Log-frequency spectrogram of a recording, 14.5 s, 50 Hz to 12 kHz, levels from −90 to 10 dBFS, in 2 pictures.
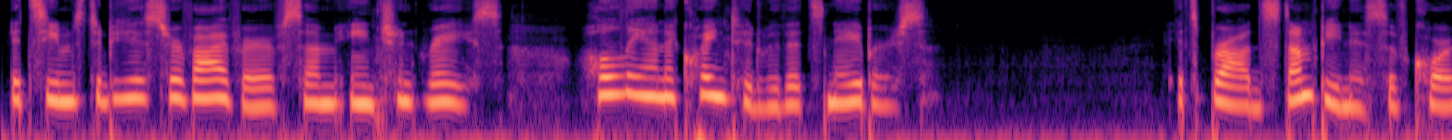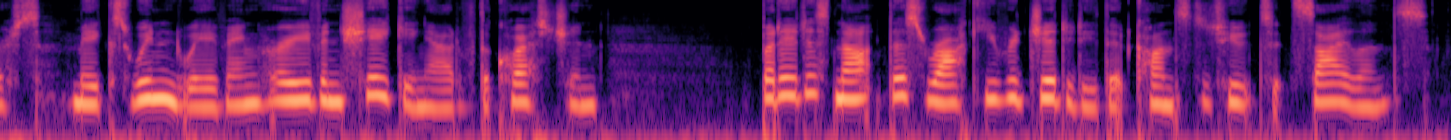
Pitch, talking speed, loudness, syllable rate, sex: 230 Hz, 170 wpm, -18 LUFS, 5.6 syllables/s, female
